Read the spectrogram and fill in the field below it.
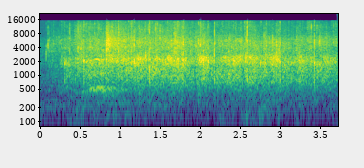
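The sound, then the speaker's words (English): An audience applauds the band: steady, dense clapping that swells in after a brief pause and holds at a loud, even level, with a faint murmur of voices beneath. “Let's hear it for the band.”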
